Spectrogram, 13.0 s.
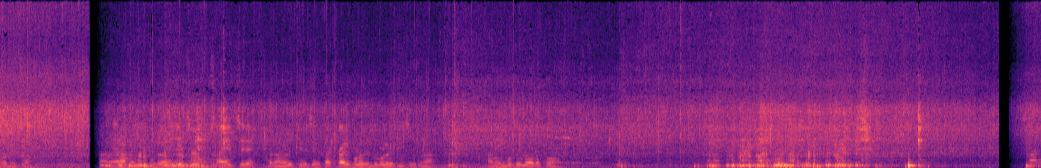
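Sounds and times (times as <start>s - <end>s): vegetables sizzling in hot oil: 0.0s - 13.0s
metal ladle scraping pot: 1.2s - 2.9s, 8.6s - 11.7s.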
